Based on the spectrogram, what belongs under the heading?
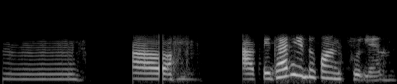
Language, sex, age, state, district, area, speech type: Urdu, female, 30-45, Bihar, Khagaria, rural, conversation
